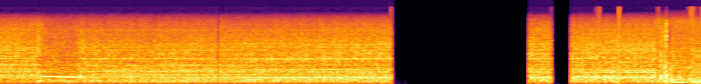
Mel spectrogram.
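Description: Loud, steady engine roar from onboard a Spec Corvette race car running down the front straightaway at Auto Club Speedway, held at high revs. The sound cuts out completely twice near the end before the engine roar returns.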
